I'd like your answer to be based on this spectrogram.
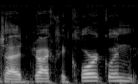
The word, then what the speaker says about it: hydroxychloroquine: And if these two medications, hydroxychloroquine, it took me a year to learn how to say that.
